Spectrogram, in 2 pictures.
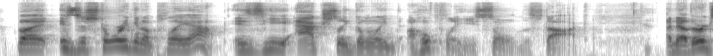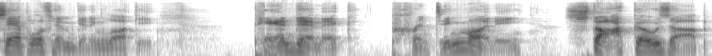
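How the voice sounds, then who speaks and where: Mocking man with wildly swinging pitch. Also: pushed and bright. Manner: mocking, exasperated, blunt. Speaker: YouTube host reacting to a video. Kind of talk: sarcastic reaction commentary. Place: small room indoors at home.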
